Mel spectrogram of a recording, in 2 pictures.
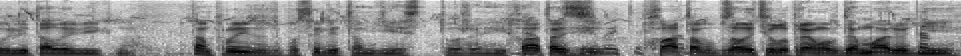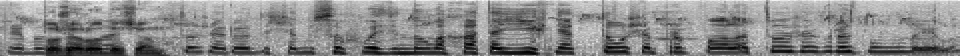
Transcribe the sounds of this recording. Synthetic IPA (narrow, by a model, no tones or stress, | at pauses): ʋlʲit̪ɑlˠɪʋʲiknɔ | t̪ɑmpɾɔjid̪et̪epɔsɪlʲit̪ɑmjesʲt̪ɔʒɛixɑt̪ɐxɑt̪ɐzɐlˠɪtʲilˠɔpɾʲamɔwd̪emɑlʲɔd̪ʲnʲijt̪ɔʒɛɾɔd̪ɪt͡ʃɐmt̪ɔʒɛɾɔd̪ɪt͡ʃɐmisɔwxɔzʲinɔmɐxɑt̪ɐjixnʲɐt̪ɔʒɛpɾɔpɑlˠɐt̪ɔʒɛrɐzbɔmlɪlˠɐ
